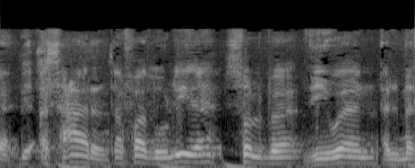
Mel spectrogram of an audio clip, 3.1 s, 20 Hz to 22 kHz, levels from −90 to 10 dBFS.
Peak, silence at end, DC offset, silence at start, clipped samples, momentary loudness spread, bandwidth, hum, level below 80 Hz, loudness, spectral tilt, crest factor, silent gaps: -14 dBFS; 0 s; under 0.1%; 0 s; under 0.1%; 6 LU; 11 kHz; none; -48 dBFS; -26 LUFS; -2 dB/octave; 14 dB; none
